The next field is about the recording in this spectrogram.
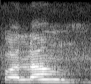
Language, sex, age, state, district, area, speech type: Hindi, female, 30-45, Uttar Pradesh, Azamgarh, rural, read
